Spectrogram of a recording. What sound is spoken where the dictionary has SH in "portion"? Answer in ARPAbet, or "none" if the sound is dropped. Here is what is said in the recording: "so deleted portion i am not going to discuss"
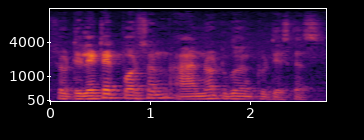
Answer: S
